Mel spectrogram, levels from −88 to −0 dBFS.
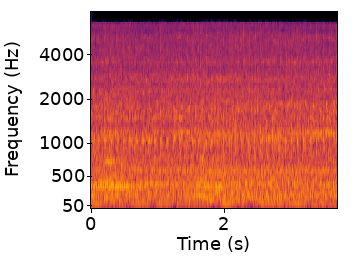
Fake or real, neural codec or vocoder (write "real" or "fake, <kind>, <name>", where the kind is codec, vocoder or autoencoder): fake, autoencoder, DAC-VAE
